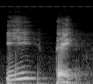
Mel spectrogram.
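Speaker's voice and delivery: Item split in two, high stressed i, then a falling tem; stress on the first syllable. Shown as a demonstration. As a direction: say Item slowly as I... tem, leaning on the i. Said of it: "Qual é a sílaba tônica?".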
